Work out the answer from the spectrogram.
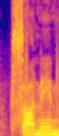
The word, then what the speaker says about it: Saanen: ठीक, यहाँ पे एक क्वेश्चन और है, वो ये है कि जहाँ कॉपी में नोट कर रहे हो वहाँ लिखो, सानेन करके है, स्पेलिंग आपको बोल देते हैं SAANEN, सानेन एक स्पीशीज़ है ऑफ गोट, गोट की है।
